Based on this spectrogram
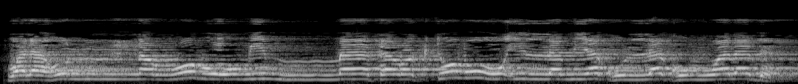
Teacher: قالون بصلة ميم الجمع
